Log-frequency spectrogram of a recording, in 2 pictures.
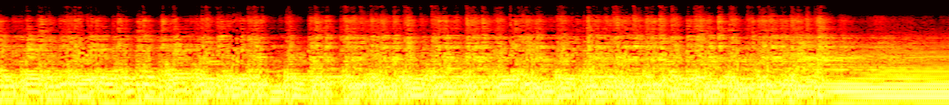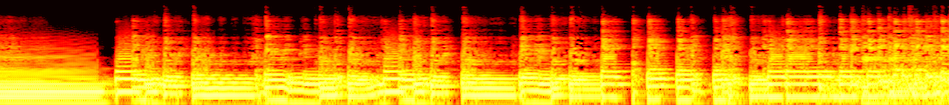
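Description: Electric bass guitar played solo with the fingers: busy, dense chordal playing, then a strummed chord left to ring for about three seconds. Short, choppy notes with brief gaps follow.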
